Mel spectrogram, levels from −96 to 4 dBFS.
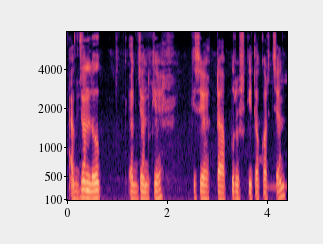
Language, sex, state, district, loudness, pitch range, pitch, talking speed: Bengali, male, Assam, Hailakandi, -19 LUFS, 115-125 Hz, 120 Hz, 95 wpm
